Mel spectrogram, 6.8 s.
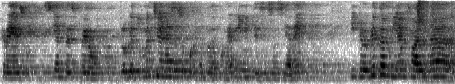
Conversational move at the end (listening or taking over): listening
